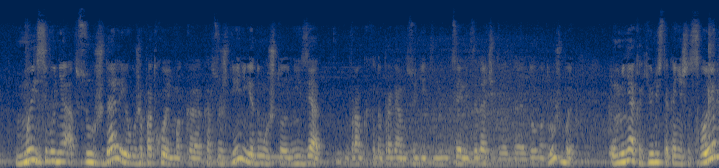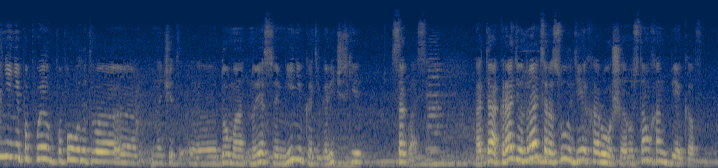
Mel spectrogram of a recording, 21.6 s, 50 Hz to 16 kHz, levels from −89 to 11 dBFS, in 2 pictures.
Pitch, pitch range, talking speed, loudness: 180 Hz, 150-200 Hz, 140 wpm, -21 LUFS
